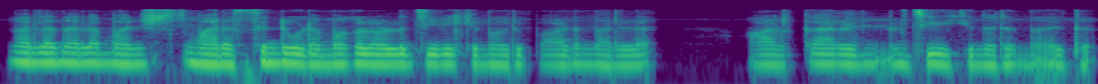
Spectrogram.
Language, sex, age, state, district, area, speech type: Malayalam, female, 60+, Kerala, Wayanad, rural, spontaneous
